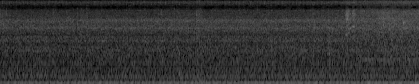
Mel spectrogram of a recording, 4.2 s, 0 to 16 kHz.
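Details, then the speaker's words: 2014 VW Jetta SportWagen TDI, 2.0 L CJAA diesel, 115,000 miles, Copart salvage listed as non-starting, just started: smooth, even diesel clatter at a steady low idle with no stumbles or knocks; idles nicely. "wow it sounds so good the auction listed it as does not start and it idles nicely"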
